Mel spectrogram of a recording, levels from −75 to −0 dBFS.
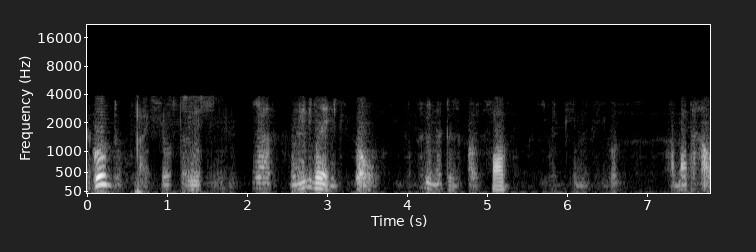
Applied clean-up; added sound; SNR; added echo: neural separator model SepFormer WHAMR!.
